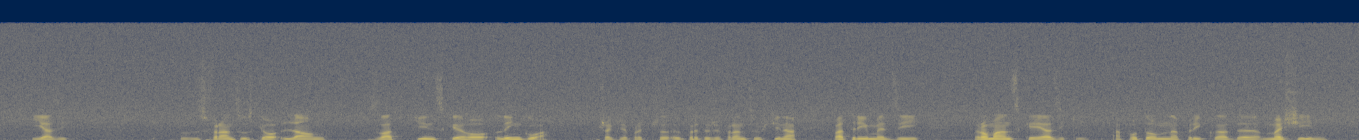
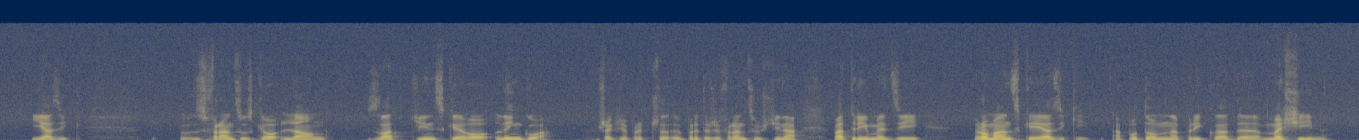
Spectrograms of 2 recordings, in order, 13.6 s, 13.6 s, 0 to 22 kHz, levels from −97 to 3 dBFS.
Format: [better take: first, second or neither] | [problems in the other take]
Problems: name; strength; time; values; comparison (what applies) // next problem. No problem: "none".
second | hiss; loud; throughout; 8 dB below the speech; faint in the second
